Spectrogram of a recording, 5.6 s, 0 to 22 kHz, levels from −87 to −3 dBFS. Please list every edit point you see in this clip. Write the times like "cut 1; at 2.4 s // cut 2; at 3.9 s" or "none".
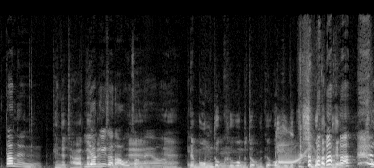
cut 1; at 2.7 s

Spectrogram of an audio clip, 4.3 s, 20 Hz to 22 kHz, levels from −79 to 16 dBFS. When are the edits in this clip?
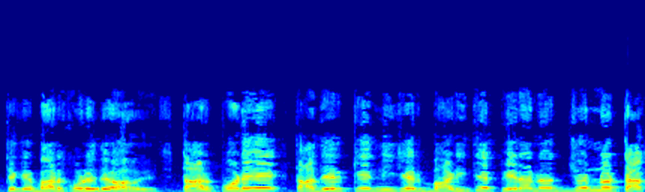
cut 1; at 1.1 s // cut 2; at 1.9 s

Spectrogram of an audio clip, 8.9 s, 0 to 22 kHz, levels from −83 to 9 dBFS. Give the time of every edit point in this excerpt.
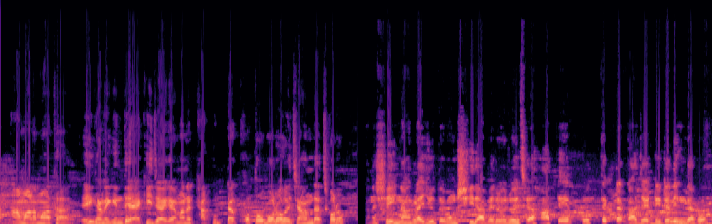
cut 1; at 4.6 s

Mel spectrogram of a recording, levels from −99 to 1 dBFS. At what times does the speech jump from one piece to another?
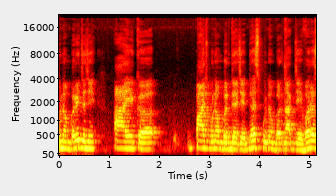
none

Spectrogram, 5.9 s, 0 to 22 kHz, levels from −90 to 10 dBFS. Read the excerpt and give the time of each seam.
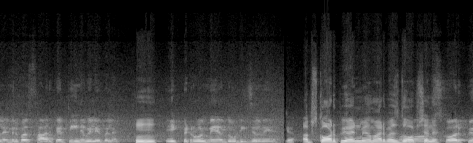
cut 1; at 3.5 s

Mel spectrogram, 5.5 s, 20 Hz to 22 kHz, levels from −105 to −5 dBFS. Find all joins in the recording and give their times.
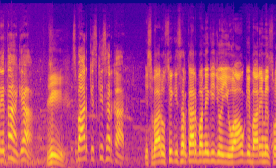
cut 1; at 1.4 s

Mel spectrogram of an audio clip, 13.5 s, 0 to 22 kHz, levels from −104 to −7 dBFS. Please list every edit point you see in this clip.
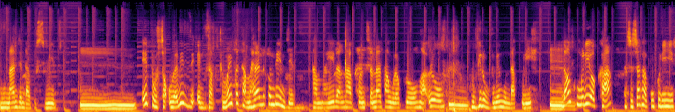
cut 1; at 6.2 s

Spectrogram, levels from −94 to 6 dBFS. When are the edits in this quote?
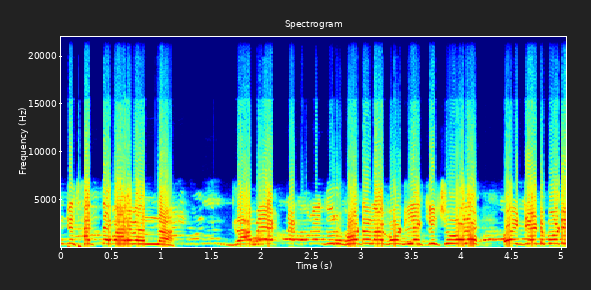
cut 1; at 1.9 s

